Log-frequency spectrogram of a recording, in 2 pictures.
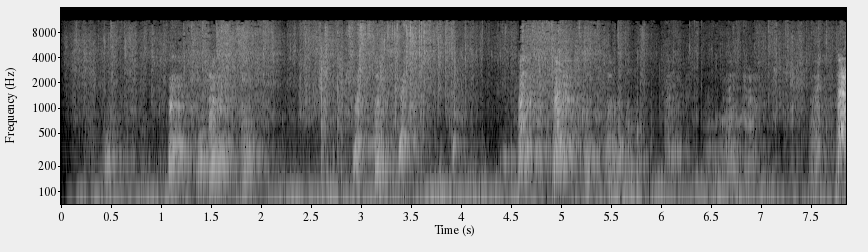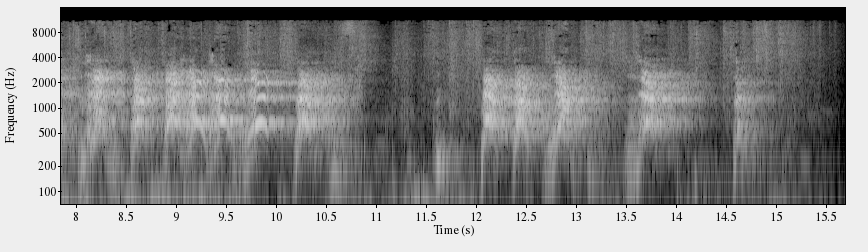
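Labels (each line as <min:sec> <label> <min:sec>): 0:00.0 A chaotic mix of loud dog barks and growls with occasional sharp woofs. 0:07.7
0:07.8 A chaotic mix of loud dog barks, growls, and occasional sharp woofs creating an intense, noisy atmosphere. 0:10.9
0:11.6 A chaotic mix of loud dog barks and growls with occasional sharp woofs. 0:15.7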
